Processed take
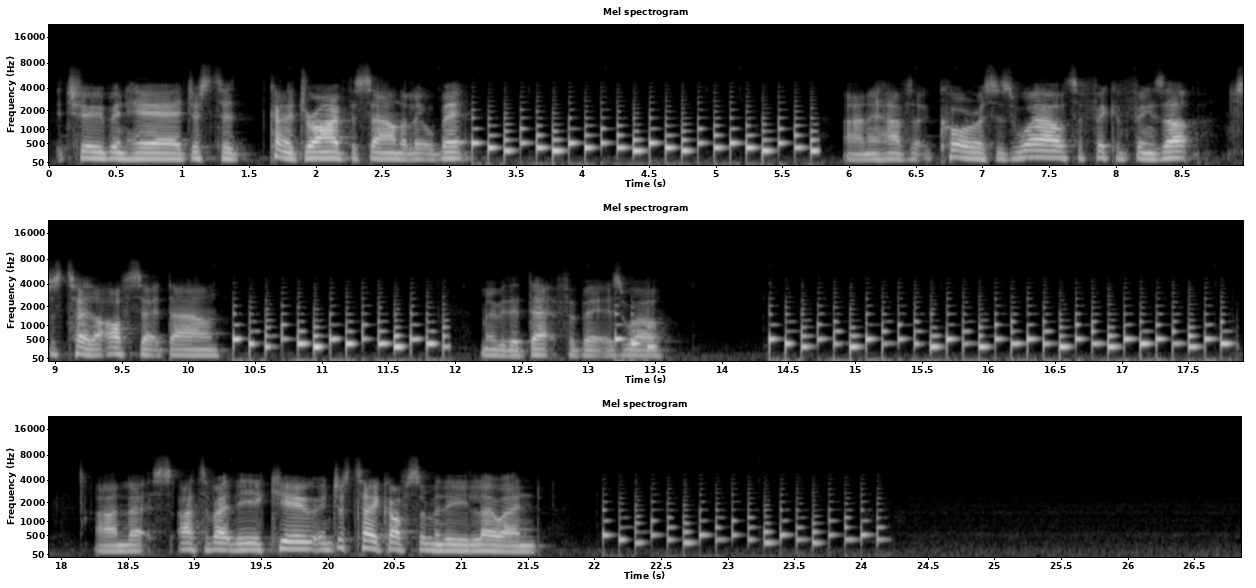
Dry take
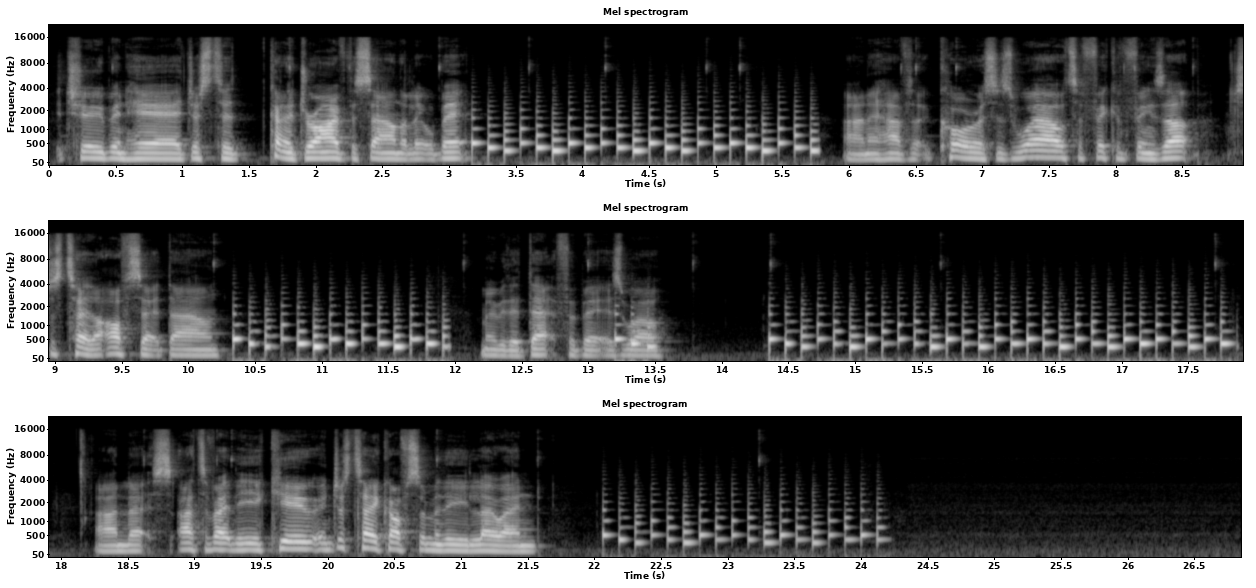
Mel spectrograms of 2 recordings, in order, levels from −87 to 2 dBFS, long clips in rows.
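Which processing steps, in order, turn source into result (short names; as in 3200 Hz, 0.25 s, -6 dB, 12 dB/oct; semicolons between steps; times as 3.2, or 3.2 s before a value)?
elliptic low-pass 4400 Hz, stop band 60 dB; gain -3.5 dB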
